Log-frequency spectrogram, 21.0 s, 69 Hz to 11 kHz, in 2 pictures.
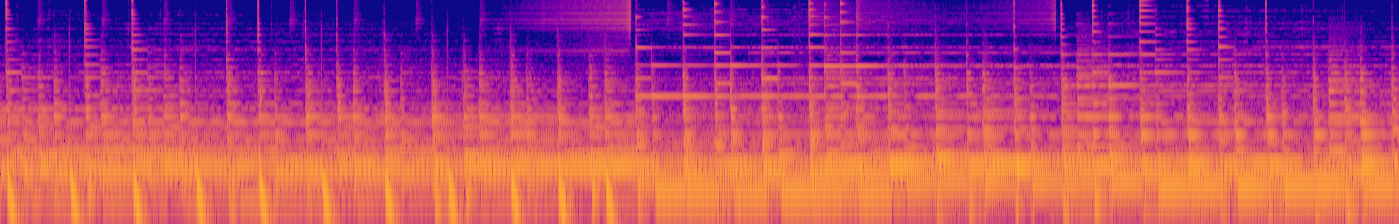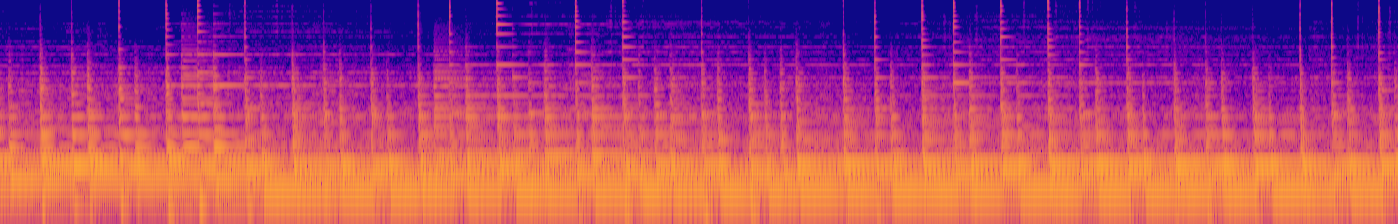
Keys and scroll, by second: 3.5 1, 4.1 Return, 6.6 Escape, 8.5 1, 8.7 0, 9.0 Return.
